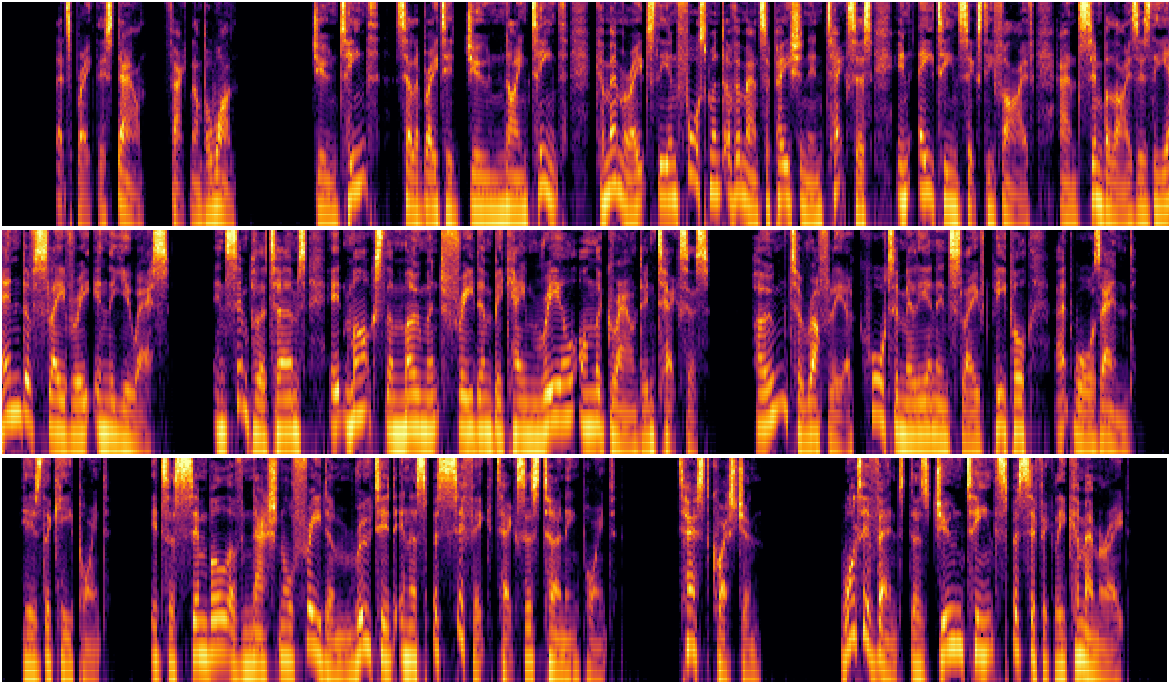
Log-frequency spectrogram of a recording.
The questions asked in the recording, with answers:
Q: What event does Juneteenth specifically commemorate?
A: the enforcement of emancipation in Texas.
